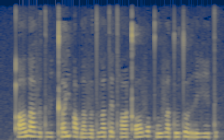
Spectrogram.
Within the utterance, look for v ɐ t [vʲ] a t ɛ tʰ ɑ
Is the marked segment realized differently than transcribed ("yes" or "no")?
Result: yes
